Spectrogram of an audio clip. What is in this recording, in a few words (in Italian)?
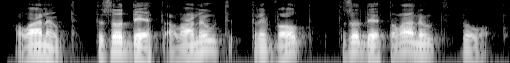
"nuda la", coratino; Archivio di parlato dialettale del progetto Galileo G14-126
